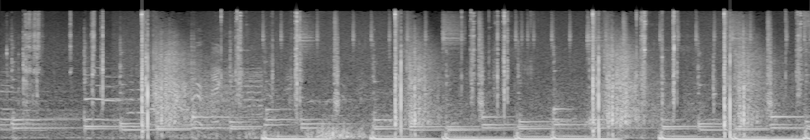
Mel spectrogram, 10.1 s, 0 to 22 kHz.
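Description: Background music, with several shots from a .44-40 lever-action rifle cracking over it a couple of seconds apart.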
